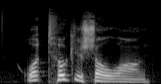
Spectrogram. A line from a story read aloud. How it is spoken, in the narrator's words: he said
